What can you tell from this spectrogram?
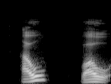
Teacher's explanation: ஔ, வௌ அப்படின்னு சொல்லலாம். 2 மாத்திரை அளவு முழுமையா ஒலிக்கும்பா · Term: ஔகார எழுத்து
